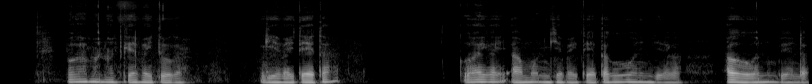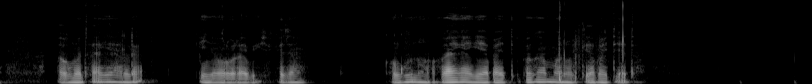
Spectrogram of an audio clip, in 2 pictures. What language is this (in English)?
Kalenjin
